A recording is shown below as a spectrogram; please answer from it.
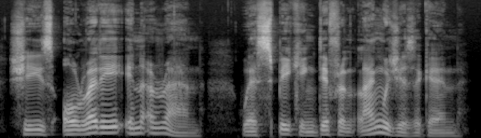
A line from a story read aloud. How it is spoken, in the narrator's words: singing quietly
